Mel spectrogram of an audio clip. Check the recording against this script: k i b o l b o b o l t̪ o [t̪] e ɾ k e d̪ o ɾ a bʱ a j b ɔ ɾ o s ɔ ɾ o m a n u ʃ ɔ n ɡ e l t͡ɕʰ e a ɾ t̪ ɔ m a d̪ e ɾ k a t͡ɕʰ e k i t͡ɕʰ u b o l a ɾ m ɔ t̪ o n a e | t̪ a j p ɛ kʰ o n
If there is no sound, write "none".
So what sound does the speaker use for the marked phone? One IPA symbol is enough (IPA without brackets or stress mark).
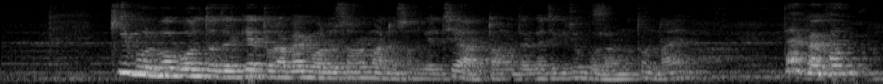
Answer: d̪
